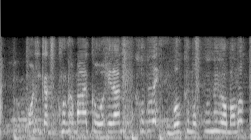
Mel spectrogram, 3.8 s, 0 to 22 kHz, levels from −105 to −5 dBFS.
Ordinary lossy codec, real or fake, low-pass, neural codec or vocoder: none; fake; 7.2 kHz; codec, 16 kHz, 1.1 kbps, Voila-Tokenizer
